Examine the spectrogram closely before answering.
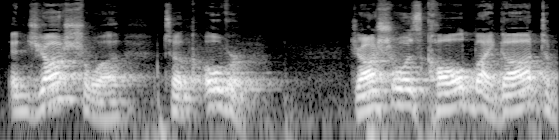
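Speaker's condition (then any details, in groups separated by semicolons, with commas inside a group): No condition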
